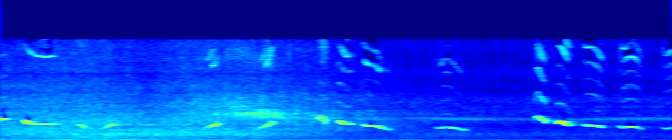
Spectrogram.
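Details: Common iora song played as a bird lure: rough low rumbling noise at first, then a series of clear slurred whistles, some rising, some falling, growing more frequent toward the end.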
